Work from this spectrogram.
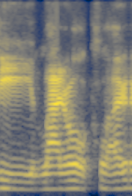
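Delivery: ordinary delivery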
